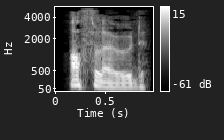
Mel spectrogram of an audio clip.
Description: Shkrimi fonetik {,ɒf’ləʋd}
